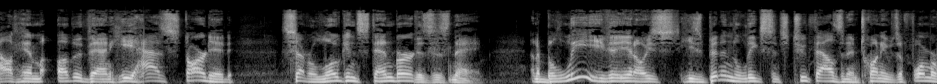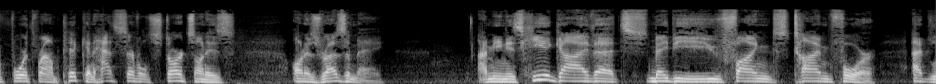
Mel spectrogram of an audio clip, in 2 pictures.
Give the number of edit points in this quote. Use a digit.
1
